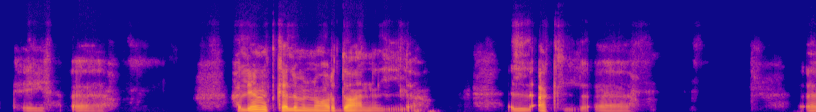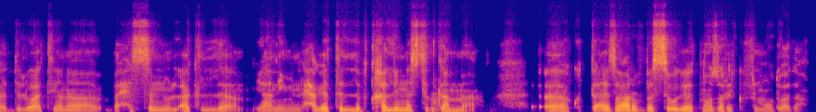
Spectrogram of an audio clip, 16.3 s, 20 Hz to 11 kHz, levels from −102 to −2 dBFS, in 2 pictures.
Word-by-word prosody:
إيه 85 +1 -12 0.3
آآ 85 0 -8 1.2
خلينا 155 +5 +4
نتكلم 125 -3 +3
النهاردة 105 +1 +2
عن 90 -2 +1
ال 85 0 -13 1.0
الأكل 95 -1 -3 0.2
آآ 90 -1 -10 1.7
آآ، 100 -1 -6
دلوقتي 125 - -3
أنا 95 -8 -4
باحس - - +1
إنه 120 -8 -2
الأكل، 95 -4 -3 0.2
يعني 85 0 -5
من 85 0 -12
الحاجات 140 - +1
اللي 110 -10 +1
بتخلّي 115 +1 +4
الناس 105 -1 +3
تتجمع. 85 -2 -2 0.7
آآ، 90 0 +2
كنت - - -5
عايز 125 +6 +3
أعرف 140 -7 +5
بس 115 +1 +7
وجهة 110 0 +3
نظرِك 90 -1 -3
في - - -12
الموضوع 85 0 -6
ده. - - -14
100 Hz, 120 wpm, -29 LUFS, 85-115 Hz, 1.7 s, بس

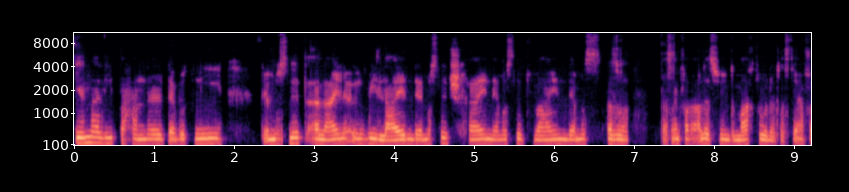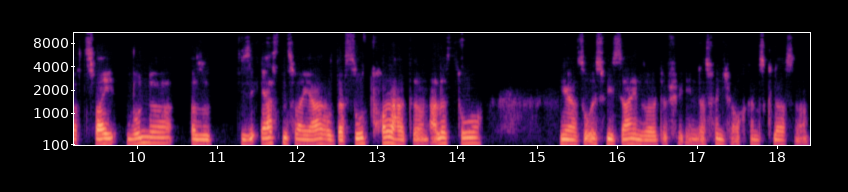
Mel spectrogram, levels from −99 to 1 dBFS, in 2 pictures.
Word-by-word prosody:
immer 155 +1 +5
lieb 150 0 -2
behandelt, 130 -1 -1
der - - 0
wirde 130 - -2
nie 140 0 +2 0.5
der 250 - 0
muss 260 0 +3
nicht 150 0 +2
alleine 130 +1 +2
irgendwie 135 0 +1
leiden, 125 +1 +4
der 130 -1 0
muss 130 +2 -5
nicht 150 -1 -2
schreien, 130 +1 0
der 125 - -2
muss 130 +1 -6
nicht 135 -3 -4
weinen, 125 +1 +1
der 125 0 0
muss 130 +1 -4
also, 130 -2 +2 0.4
dass - - -6
einfach 130 - -1
alles 135 -1 0
für 135 - -3
ihn 130 - +2
gemacht 120 +2 -1
wurde, 120 -3 +2
dass - - -9
der - - -2
einfach - - -5
2 140 +2 +5
wunder 155 +3 0 0.2
also 125 -2 +2 0.4
diese 125 - 0
ersten 150 +1 +2
2 130 -3 -1
Jahre 125 +1 +1
das 120 - +1
so 145 +1 +3
toll 155 0 +4
hatte 120 - -1
und 60 0 -4
alles 150 +1 +2
so 150 0 0 1.0
ja, 125 -2 +4
so 115 - -1
ist, 140 - -6
wie 135 - +7
es 125 - -3
sein 135 -1 +2
sollte 120 0 -2
für - - -11
ihn. - - -9
Das - - -7
finde 135 -3 -2
ich - - -17
auch - - -9
ganz 120 -3 -8
klasse. 120 -2 -5
130 Hz, 200 wpm, -24 LUFS, 125-145 Hz, 1.0 s, wie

